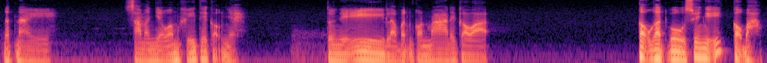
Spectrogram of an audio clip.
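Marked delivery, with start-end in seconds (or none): 0.0-6.5 low, soft weary voice; feeble rasp. Acted. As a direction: barely get the words out. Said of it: "Môn Phọt thều thào". (giọng thều thào, trầm và nhỏ)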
